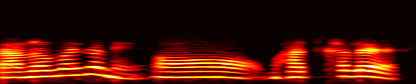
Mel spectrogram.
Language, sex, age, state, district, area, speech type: Assamese, female, 30-45, Assam, Charaideo, rural, conversation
